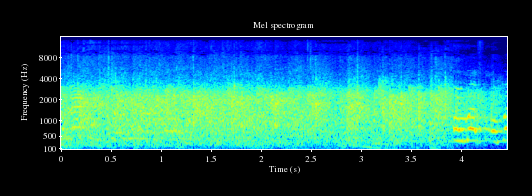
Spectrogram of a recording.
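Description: A church congregation claps together in a dense, sustained burst of applause that fills the room, loud and steady, with voices cheering and calling out over the clapping.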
